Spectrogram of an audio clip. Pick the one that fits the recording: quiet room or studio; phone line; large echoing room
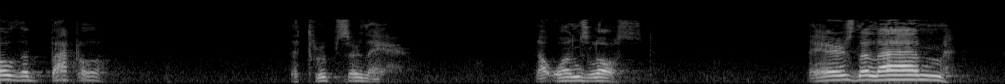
large echoing room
